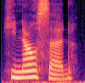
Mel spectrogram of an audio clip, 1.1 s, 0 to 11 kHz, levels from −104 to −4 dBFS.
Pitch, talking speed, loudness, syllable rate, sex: 220 Hz, 170 wpm, -13 LUFS, 3.3 syllables/s, female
